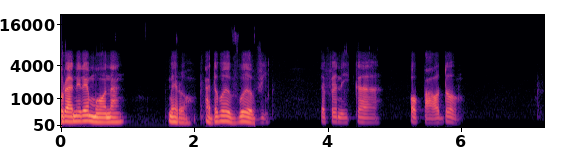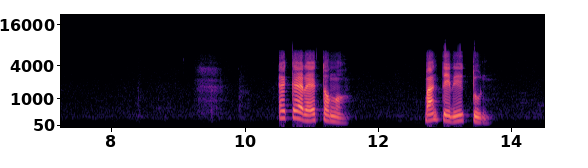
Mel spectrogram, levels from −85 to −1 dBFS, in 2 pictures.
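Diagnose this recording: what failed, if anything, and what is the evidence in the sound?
Codec stage: from start to finish the speech carries a gritty quantisation noise, with treble that flickers or drops out and aliasing on top. This is likely Bluetooth SBC compression with a starved bit pool, which fits roughly 80 kbps, leaving the upper sub-bands short of bits.

Driver or device stage: at 2.90 s, with no gap, the sound turns duller and drops about 5 dB. Nothing remains above 7.7 kHz, and a new noise floor sits roughly 45 dB below the speech until the end. The likely cause is the input switched to a poorer device with a narrower band.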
